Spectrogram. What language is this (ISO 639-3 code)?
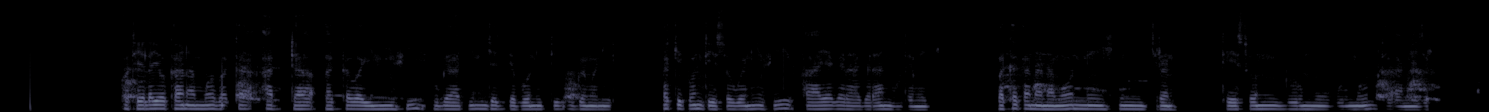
orm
